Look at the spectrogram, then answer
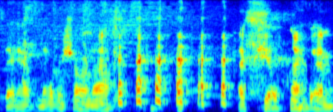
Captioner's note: laughs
